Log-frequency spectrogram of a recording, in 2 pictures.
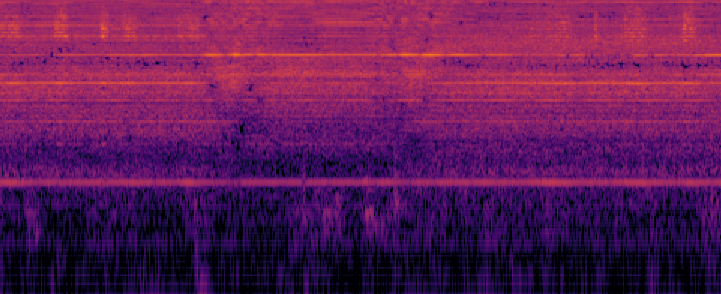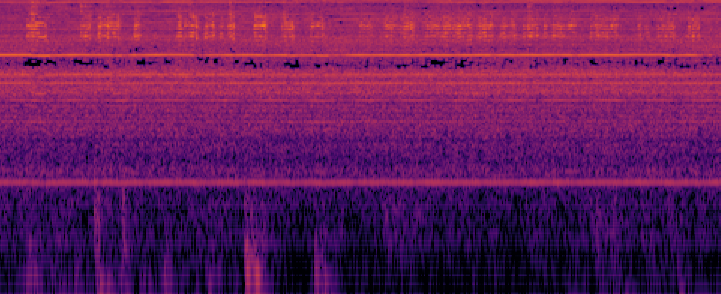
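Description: Electric manicure nail drill running with a steady whine, its thin cone-shaped bit rubbing over the cuticle and side nail folds as the dead skin is cleaned away.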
